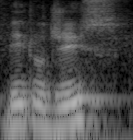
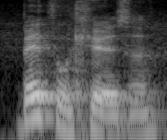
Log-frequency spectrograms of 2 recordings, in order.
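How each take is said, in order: First: The name is said with an English pronunciation. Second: The name is said with a Dutch pronunciation. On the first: "I don't know how you say it in English actually" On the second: "in het Nederlands. Dutch"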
